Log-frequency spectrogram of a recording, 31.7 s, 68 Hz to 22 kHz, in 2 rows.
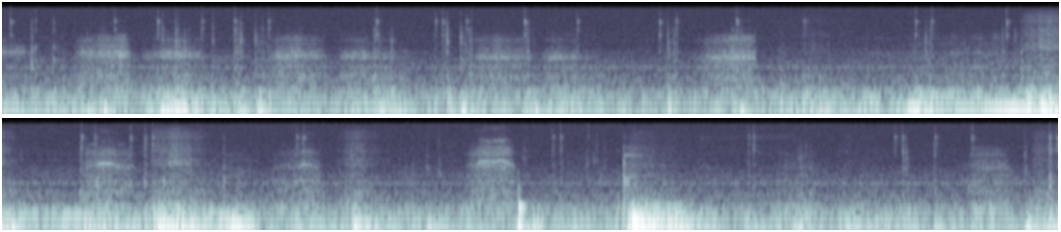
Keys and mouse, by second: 1.7 alt+super+click, 3.0-3.5 ctrl+shift+super+drag, 4.0-5.6 alt+super+drag, 6.5 ctrl+super+click, 6.9 alt+super+click, 8.6-9.8 super+drag, 10.1 alt+super+click, 12.0 super+click, 13.9-15.0 alt+super+drag, 15.7-17.1 alt+super+drag, 17.2 super+right click, 18.0 super+click, 20.3 super+click, 21.1 super+3, 22.2 1, 24.1 click, 27.0 click, 29.2 ctrl+click, 29.8 right click, 31.2 3, 31.6 click.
